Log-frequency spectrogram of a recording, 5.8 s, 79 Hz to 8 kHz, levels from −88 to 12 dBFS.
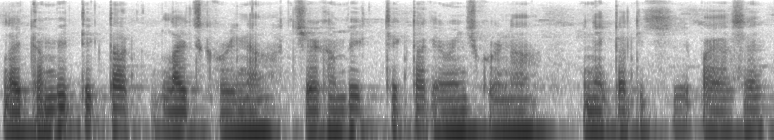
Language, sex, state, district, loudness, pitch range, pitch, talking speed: Nagamese, male, Nagaland, Kohima, -18 LUFS, 100-110 Hz, 105 Hz, 185 wpm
